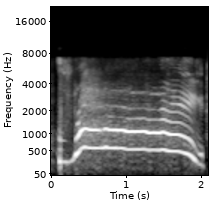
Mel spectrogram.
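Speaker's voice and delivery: high, delighted squeal of a name; a little girl calling out with joy; excited child's shout. Retold or imitated.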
